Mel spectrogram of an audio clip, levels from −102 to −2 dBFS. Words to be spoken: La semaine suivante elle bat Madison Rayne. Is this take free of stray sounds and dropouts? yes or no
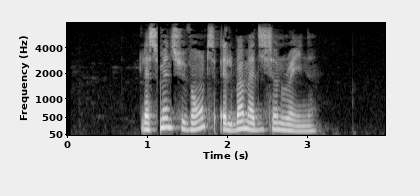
no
